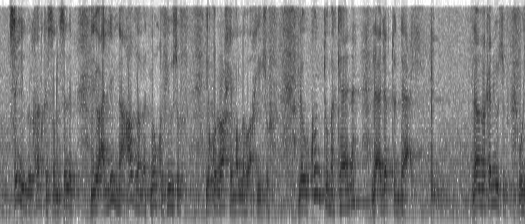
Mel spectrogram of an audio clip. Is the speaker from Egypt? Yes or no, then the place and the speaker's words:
yes; Egypt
